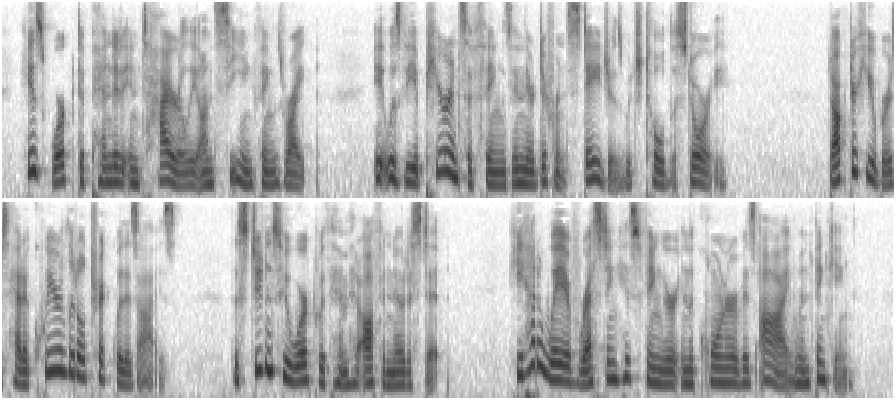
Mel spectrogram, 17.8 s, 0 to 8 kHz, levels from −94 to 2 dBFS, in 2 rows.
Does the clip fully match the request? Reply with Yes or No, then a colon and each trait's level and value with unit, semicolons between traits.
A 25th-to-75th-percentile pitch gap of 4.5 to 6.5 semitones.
Yes: average, 5.2 semitones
